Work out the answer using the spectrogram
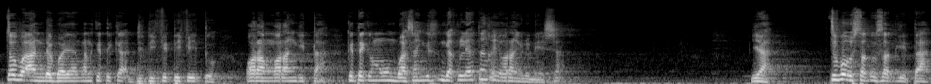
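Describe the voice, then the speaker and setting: A man teaching at a religious study gathering, animated, swinging between loud and soft and mixing in Arabic phrases. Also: fairly high pitch, in a large hall. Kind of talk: lively Islamic study talk.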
